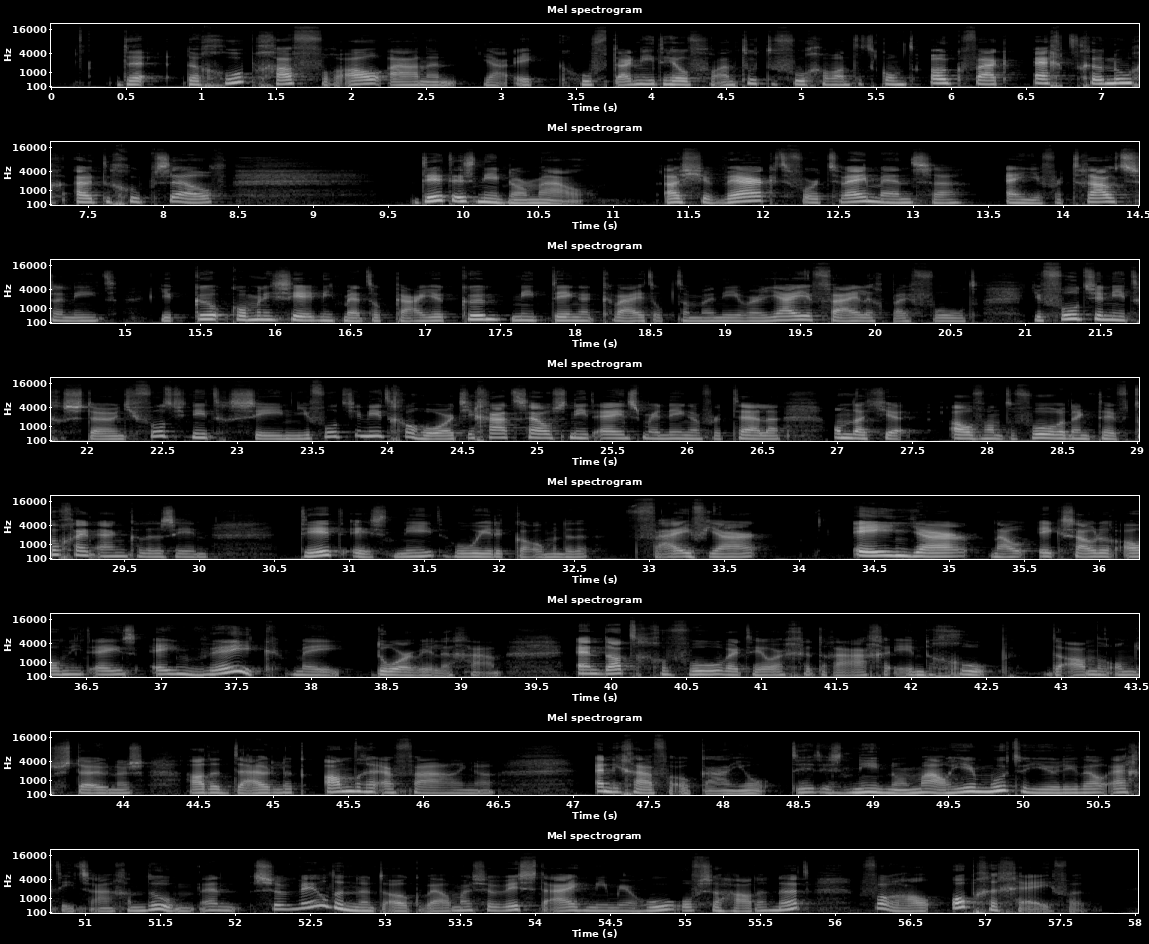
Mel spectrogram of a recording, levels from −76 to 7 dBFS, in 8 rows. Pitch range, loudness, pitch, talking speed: 160-210 Hz, -29 LUFS, 180 Hz, 185 wpm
